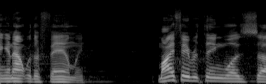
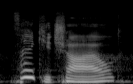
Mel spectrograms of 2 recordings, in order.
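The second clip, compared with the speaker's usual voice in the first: put-on elderly woman's voice.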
